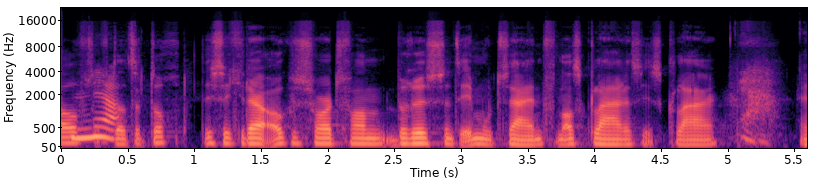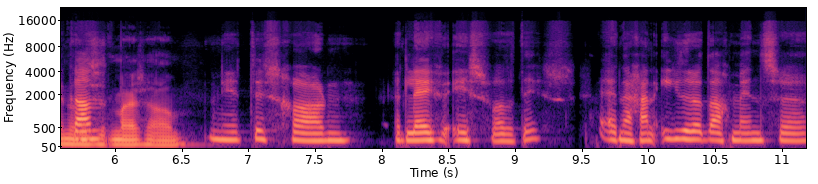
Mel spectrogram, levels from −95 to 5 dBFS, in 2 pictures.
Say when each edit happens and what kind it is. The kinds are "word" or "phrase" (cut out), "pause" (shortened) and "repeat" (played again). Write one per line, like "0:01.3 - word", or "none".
0:00.9 - pause
0:05.0 - pause
0:09.5 - pause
